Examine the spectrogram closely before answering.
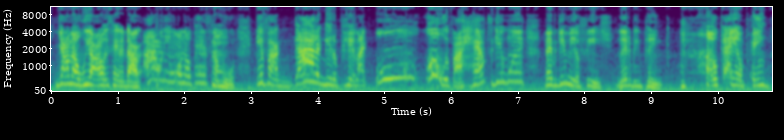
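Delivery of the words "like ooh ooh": mock wail. Real, not acted. Dreading getting a pet.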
